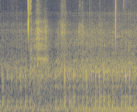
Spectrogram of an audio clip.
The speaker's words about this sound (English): The helicopter's back.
